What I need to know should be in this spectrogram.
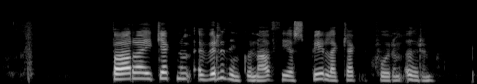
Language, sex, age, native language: Icelandic, female, 40-49, Icelandic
